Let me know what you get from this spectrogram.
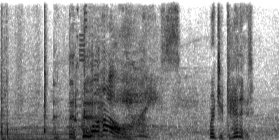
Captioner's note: surprised gasps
